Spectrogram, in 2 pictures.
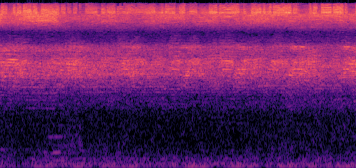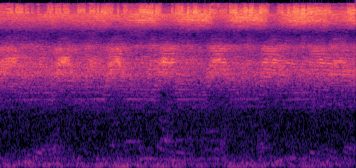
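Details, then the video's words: Late-summer cicadas in an apartment complex grounds, filling the air with a steady, hissing high buzz that throbs slightly in rhythmic pulses, with no other clear sounds. "올 여름 마지막 매미소리"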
